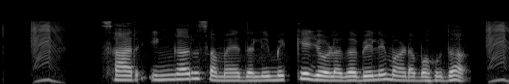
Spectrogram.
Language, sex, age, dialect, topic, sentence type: Kannada, female, 31-35, Coastal/Dakshin, agriculture, question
